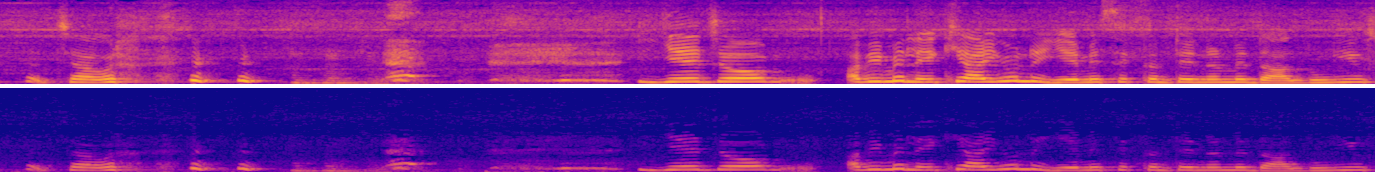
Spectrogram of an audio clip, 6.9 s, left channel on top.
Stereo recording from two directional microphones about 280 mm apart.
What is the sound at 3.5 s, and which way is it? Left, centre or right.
Speech, left.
